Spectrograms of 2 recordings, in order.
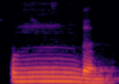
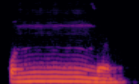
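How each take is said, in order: The two takes are said the same way.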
